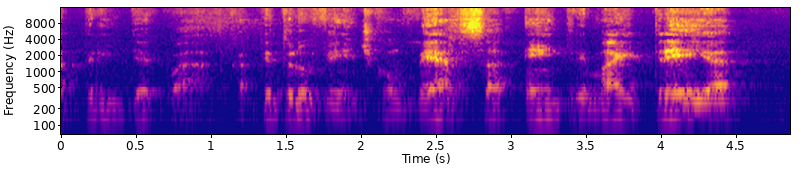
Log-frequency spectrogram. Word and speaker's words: Maitreya: O nosso vocabulário tem a vogal aberta, mas o sânscrito não tem. O sânscrito não é e. O não é o, é o. Então, não estou pronunciando de forma errada.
